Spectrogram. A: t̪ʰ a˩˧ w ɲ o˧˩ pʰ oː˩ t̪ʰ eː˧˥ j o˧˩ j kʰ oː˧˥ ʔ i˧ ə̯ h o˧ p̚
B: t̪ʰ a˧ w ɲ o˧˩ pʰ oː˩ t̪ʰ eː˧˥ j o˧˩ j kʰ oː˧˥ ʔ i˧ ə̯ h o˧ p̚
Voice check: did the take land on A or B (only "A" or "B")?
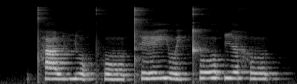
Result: B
